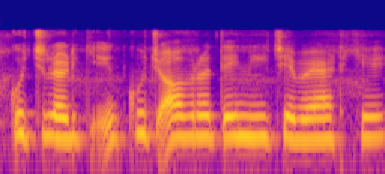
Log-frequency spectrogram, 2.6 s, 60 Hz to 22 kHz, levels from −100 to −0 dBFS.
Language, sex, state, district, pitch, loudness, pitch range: Hindi, female, Punjab, Kapurthala, 210 Hz, -17 LUFS, 205-215 Hz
